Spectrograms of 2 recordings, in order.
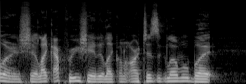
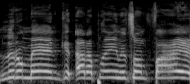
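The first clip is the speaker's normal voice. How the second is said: put-on high-pitched, drawn-out small child's scream; 13 semitones higher than usual. Retelling a little kid at night in his bedroom: imitating a little kid screaming. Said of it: "screaming like a little kid".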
